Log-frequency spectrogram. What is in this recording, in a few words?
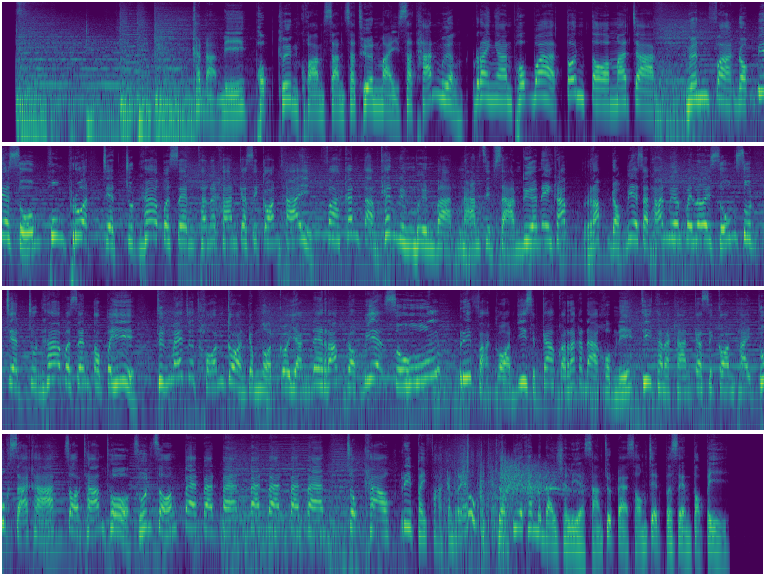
Adverting Spot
